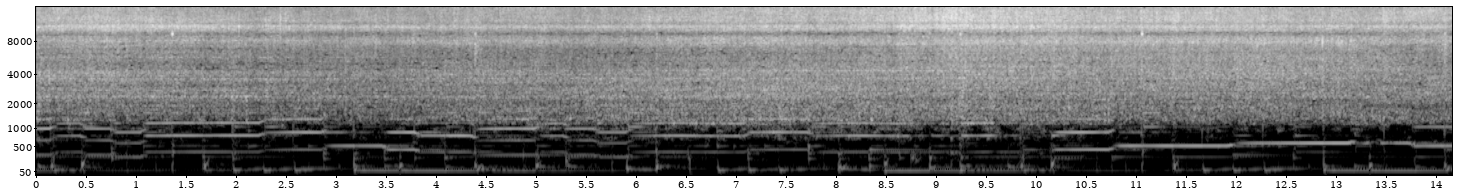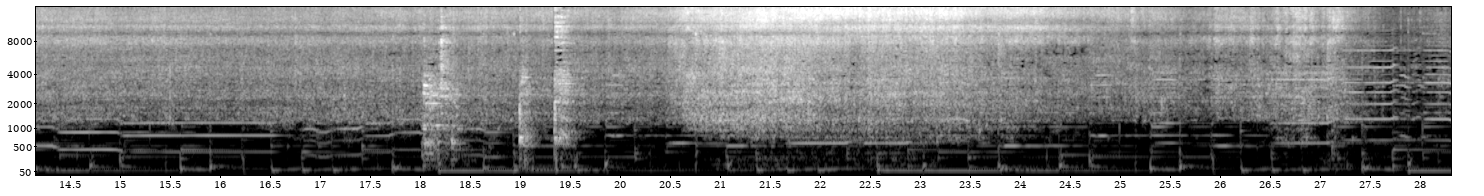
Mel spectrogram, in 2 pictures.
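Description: Semolina and water cooking in a pan, with a steady sizzle as it is stirred with a flat spatula. The spatula knocks on the pan a few times about two-thirds of the way in, and just after that the hiss grows louder for several seconds. A simple instrumental melody plays underneath.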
